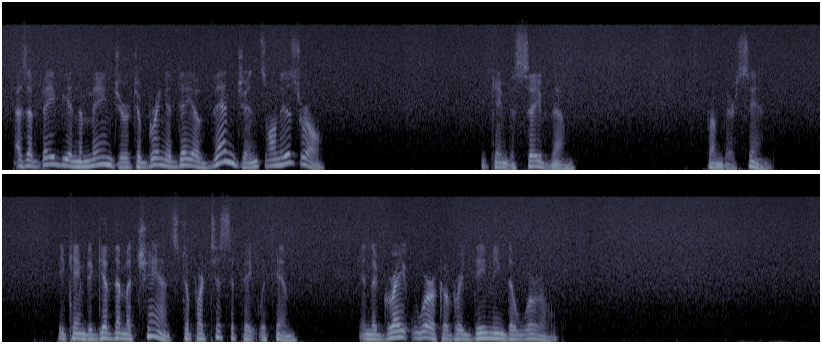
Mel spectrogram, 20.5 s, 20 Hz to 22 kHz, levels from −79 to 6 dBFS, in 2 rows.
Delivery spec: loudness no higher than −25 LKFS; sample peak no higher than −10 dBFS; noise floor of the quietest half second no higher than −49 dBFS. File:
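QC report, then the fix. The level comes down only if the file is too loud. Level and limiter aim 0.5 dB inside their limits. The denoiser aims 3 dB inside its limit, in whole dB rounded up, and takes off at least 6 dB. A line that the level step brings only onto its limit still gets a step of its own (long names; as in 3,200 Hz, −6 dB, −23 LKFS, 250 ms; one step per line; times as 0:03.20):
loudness −35.5 LKFS: in spec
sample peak −14.0 dBFS: in spec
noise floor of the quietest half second −46 dBFS: out of spec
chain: broadband denoise 6 dB, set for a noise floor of −46 dBFS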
